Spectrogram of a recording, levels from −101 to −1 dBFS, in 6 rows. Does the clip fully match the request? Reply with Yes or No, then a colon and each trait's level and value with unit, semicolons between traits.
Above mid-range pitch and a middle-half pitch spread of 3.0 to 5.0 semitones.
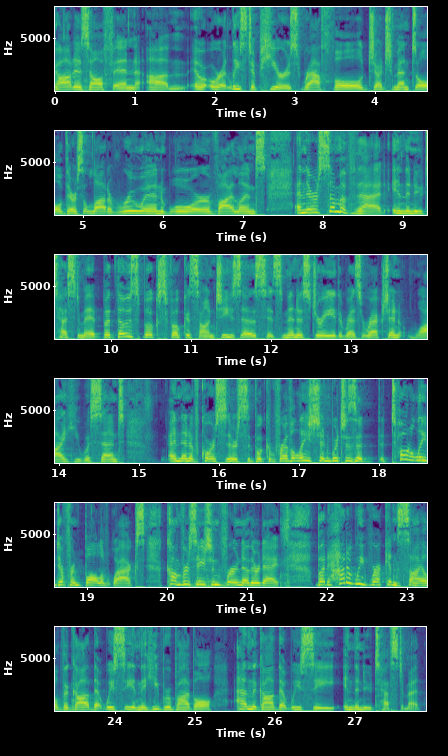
Yes: high, 205 Hz; average, 3.8 semitones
